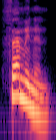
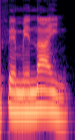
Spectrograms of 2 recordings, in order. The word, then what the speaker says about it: feminine: फेमिनिन, इसका pronunciation आप देख लिए, फेमिनिन. बहुत ज़्यादा स्टूडेंट्स को मैंने सुना है वो इसे प्रोनाउंस करते हैं फेमिनाइन. फेमिनाइन नहीं है, ठीक है, फेमिनिन.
